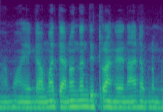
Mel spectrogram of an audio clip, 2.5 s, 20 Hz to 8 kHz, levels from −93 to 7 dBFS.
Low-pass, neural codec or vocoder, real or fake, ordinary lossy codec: 7.2 kHz; none; real; none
